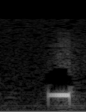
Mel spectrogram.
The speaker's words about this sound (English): Okay, it's going to dial tone back. All right, now we're dialing the secret number.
